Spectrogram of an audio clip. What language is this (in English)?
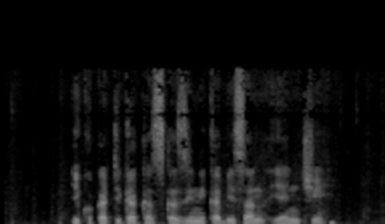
Swahili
